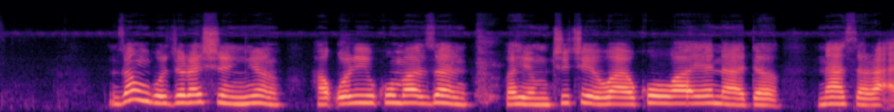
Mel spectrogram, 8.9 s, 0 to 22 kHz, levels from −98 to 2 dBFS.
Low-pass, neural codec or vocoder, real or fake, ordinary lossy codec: 14.4 kHz; vocoder, 44.1 kHz, 128 mel bands, Pupu-Vocoder; fake; none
